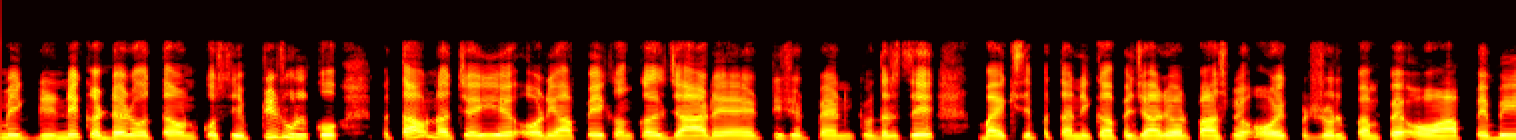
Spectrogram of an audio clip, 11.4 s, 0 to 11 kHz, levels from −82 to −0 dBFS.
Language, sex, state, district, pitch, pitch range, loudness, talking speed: Hindi, female, Bihar, Purnia, 215 Hz, 210-225 Hz, -17 LUFS, 260 wpm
